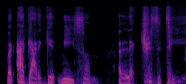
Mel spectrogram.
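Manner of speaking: put-on low, quiet kid voice playing a villain. Speaker mocks an actor's performance, imitating a little kid doing a villain voice. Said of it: "like a little kid doing a villain voice".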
